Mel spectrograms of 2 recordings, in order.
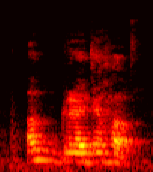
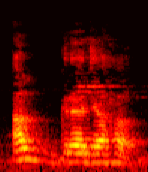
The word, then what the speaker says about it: अग्रजः: तो अब देखते हैं, अग्रजः, अग्रजः, ग के नीचे आधा र ही है, तो जब नीचे वाला र होता है तो हम क्या कहते हैं, उसमें पहले हम लेटर को प्रोनाउंस करते हैं जिसके नीचे वो लगा हुआ है, उसके बाद उस र को, जैसे अग्र, ग पहले आया फिर र है, अग्रजः, अग्रजः मतलब बड़ा भाई, भ्राता मतलब भाई, भगिनी, भगिनी,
